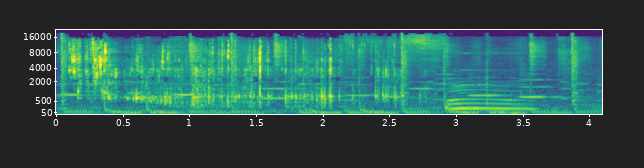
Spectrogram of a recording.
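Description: Crinkling and clicking of a cold beer being opened, followed by a brief liquid gurgle as it's poured, with no one talking.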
